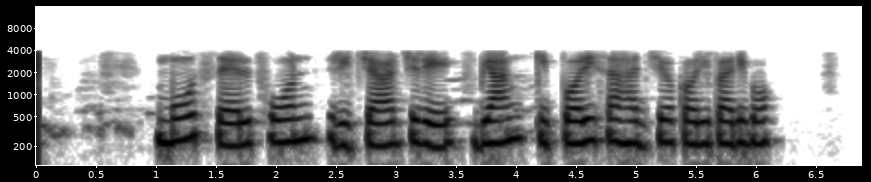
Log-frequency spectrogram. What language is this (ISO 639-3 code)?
ori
